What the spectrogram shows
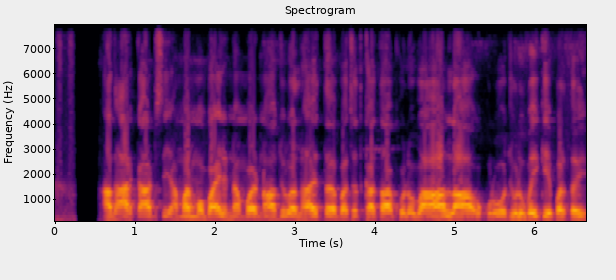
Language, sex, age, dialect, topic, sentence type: Magahi, male, 56-60, Western, banking, question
